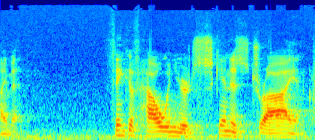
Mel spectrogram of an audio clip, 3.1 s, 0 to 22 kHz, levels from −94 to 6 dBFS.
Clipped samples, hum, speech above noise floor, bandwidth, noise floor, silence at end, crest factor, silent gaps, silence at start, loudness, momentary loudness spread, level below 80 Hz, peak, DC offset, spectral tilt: under 0.1%; none; 21 dB; 19 kHz; -39 dBFS; 0 s; 18 dB; none; 0 s; -17 LUFS; 13 LU; -42 dBFS; 0 dBFS; under 0.1%; -5 dB/octave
